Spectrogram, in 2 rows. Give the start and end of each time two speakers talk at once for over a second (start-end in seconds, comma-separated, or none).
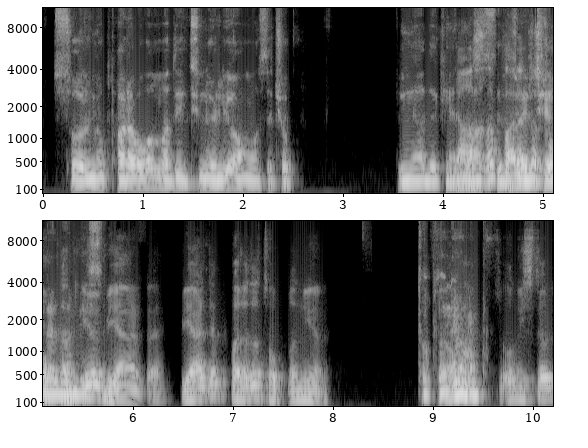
4.1-5.8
